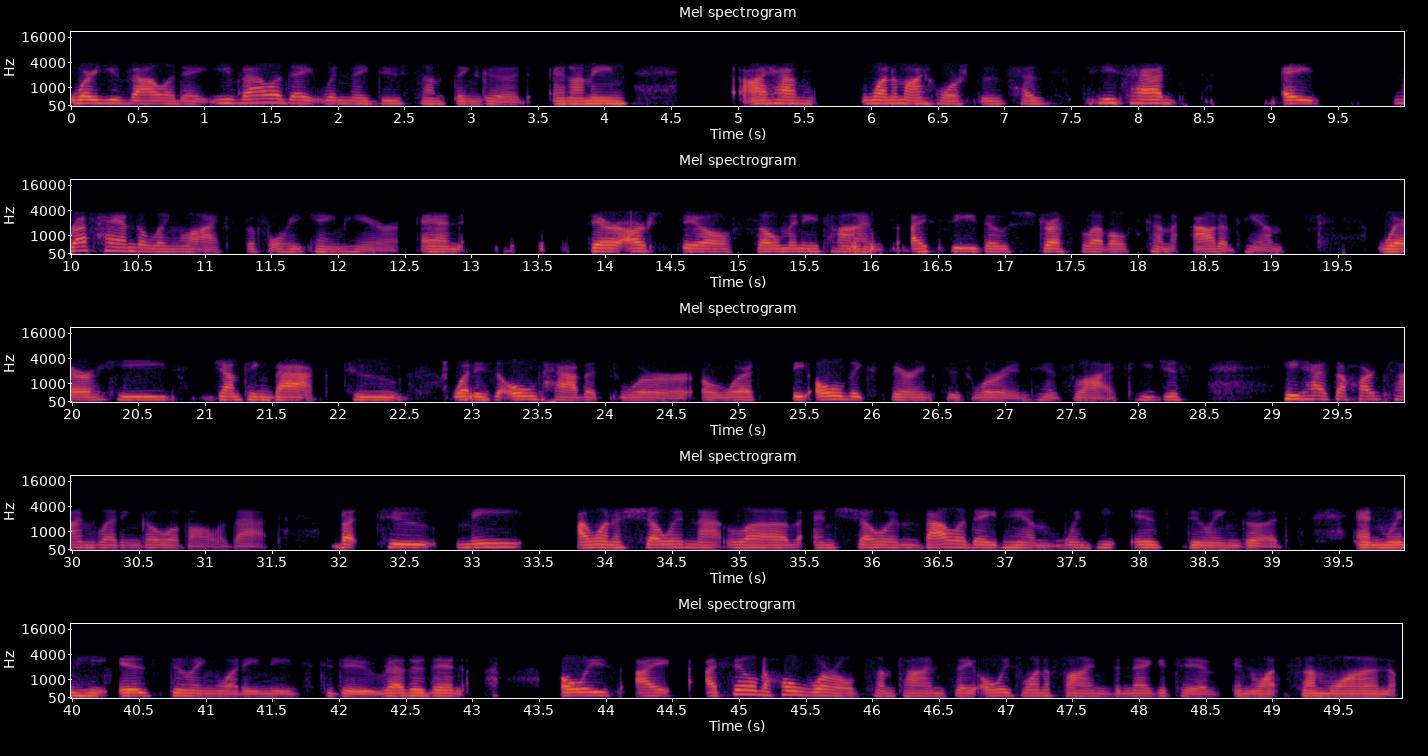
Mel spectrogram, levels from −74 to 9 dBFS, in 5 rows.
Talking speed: 155 wpm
